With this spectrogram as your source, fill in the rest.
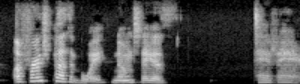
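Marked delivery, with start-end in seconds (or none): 1.5-4.0 whispering, lower. Reading out a boy's name from a case: whispering the name. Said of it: "I like how you have to whisper it".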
